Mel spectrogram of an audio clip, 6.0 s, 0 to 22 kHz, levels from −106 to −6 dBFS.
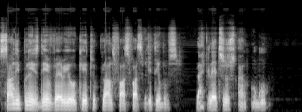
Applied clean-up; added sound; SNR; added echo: neural mask model DeepFilterNet 3.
